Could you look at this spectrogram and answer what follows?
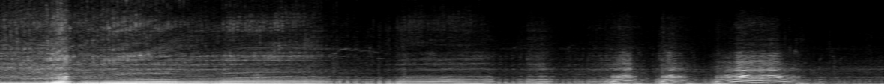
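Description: Sport motorcycle engine running loudly as it pulls away, its note steady for the first few seconds, then fading. From about seven seconds in, the engine pitch rises and falls again and again as the throttle is opened and closed.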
